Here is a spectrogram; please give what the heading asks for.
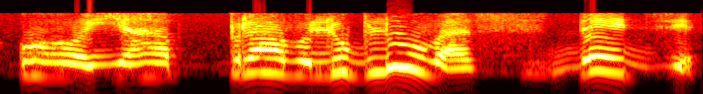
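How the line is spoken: Sobbing. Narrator (Russian): всхлипывала Лу

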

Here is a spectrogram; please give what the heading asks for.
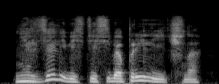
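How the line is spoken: Quiet but angry. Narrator (Russian): Негромко, но сердито сказала она

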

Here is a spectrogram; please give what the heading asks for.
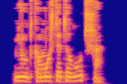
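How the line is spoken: Mumble. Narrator (Russian): пробормотал папа

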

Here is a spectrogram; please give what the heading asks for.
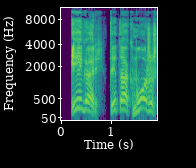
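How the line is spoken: Group shouting. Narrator (Russian): кричали американцы

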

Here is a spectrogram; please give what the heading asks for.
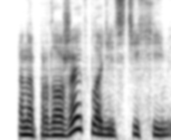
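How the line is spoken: Plain. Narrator (Russian): спросил я

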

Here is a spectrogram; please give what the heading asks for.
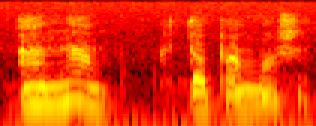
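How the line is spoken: Sighing beaver. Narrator (Russian): вздохнул бобер

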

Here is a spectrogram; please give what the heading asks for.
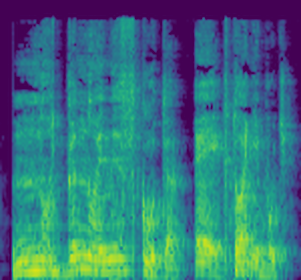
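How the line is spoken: Growled. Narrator (Russian): прорычал Ури

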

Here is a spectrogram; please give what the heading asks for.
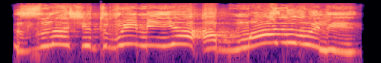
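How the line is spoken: Shout. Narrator (Russian): закричала она

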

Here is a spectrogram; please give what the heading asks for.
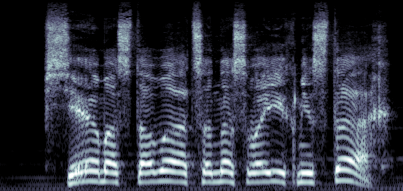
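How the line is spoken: Booming thunderous shout. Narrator (Russian): Голос Качки прогремел, как пушечный выстрел

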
